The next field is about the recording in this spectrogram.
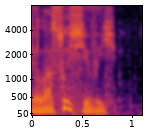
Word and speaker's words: лососёвый: Игорь Александрович спрашивает, почему в слове «лососёвый» ударение ставится на третьем, а не на втором слоге? И так ли правильно? – Да, именно потому, что Елена Николаевна правильно произнесла его с «ё», а «ё» всегда ударно в русском языке.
